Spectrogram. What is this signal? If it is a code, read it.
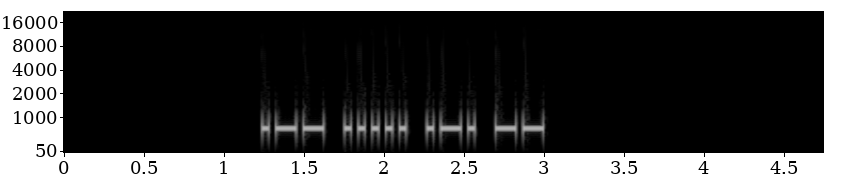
Morse code, heard as a keyed tone, about 27 wpm, 700 Hz. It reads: W5RM
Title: USA Call Signs - 4 Characters - 28wpm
